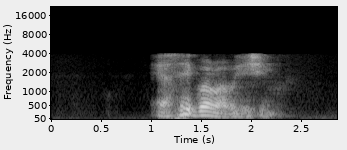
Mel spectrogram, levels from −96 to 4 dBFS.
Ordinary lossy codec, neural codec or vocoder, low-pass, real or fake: AAC, 16 kbps; codec, 16 kHz, 0.5 kbps, FunCodec, trained on LibriTTS, 25 frames a second; 7.2 kHz; fake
